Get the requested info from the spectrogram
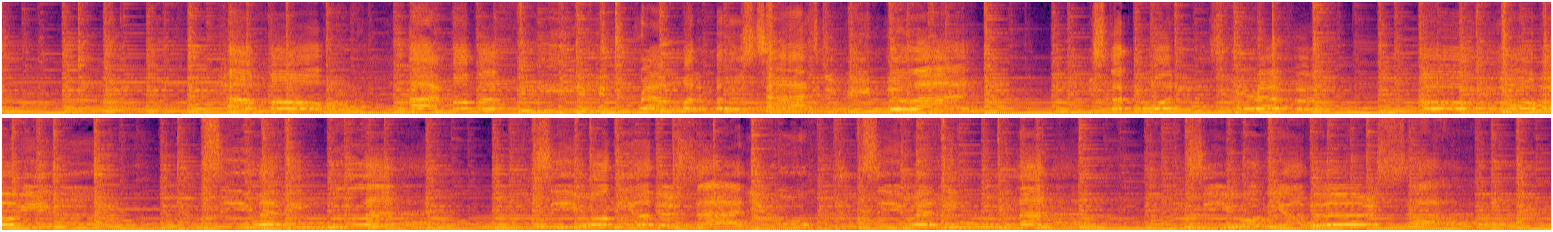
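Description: A man singing live while strumming an acoustic guitar, a solo singer-songwriter performance.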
